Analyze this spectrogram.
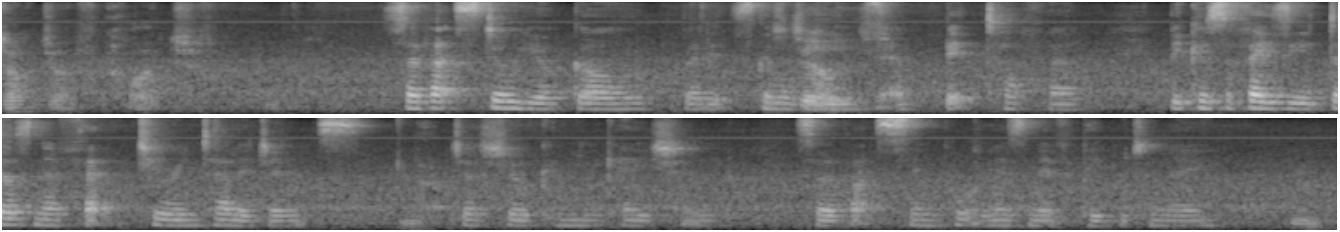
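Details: Adult woman speaking; normal speech.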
